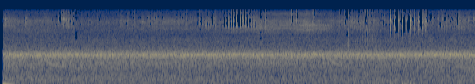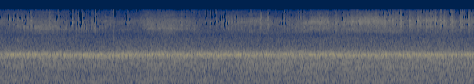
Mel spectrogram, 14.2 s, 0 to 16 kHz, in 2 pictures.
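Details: Swarm of 17-year periodical cicadas on a tree in Riverside, Illinois, near Chicago, June 15, 2007: an unbroken droning chorus holding one steady pitch for the whole stretch, with a hissing, higher buzz flickering above it.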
